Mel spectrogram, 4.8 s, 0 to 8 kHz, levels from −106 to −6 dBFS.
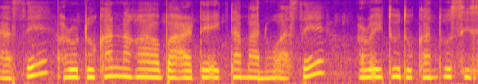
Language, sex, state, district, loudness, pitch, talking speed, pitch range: Nagamese, female, Nagaland, Dimapur, -14 LUFS, 265 Hz, 175 wpm, 255-280 Hz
